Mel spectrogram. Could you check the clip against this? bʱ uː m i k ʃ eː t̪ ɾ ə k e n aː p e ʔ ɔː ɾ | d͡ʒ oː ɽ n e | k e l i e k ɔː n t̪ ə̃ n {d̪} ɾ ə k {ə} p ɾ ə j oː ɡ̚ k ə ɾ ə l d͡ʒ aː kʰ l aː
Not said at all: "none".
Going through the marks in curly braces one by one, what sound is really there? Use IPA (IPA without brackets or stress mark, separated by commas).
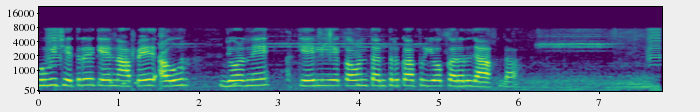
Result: t̪, a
